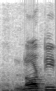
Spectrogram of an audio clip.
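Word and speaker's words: knotty: his father developed the naughty disease, naughty, K-N-O-T-T-Y, naughty disease, the disease that makes them very poor, physically lean and thin, that invites so many disease. Naughty disease, D-I-S-E-A-S-E. Don't get confused about pronunciation.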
